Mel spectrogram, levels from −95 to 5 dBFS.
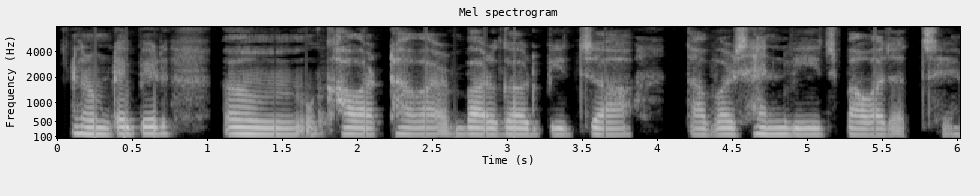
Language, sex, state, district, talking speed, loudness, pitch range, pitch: Bengali, female, West Bengal, Kolkata, 110 wpm, -24 LUFS, 165-175 Hz, 170 Hz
